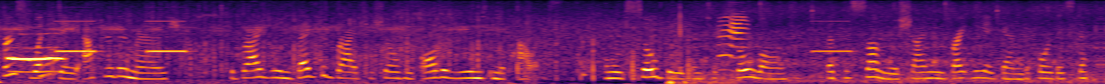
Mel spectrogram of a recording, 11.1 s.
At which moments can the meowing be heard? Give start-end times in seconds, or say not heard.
0.1-0.7, 6.7-7.5.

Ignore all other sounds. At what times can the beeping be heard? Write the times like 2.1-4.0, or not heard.
0.6-1.9, 8.2-8.7.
